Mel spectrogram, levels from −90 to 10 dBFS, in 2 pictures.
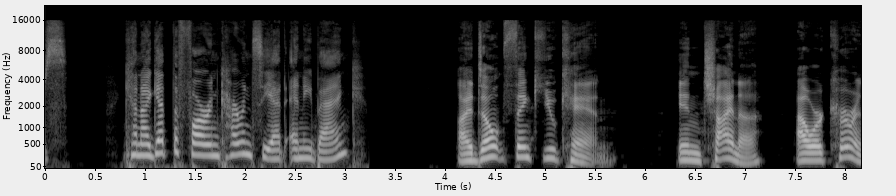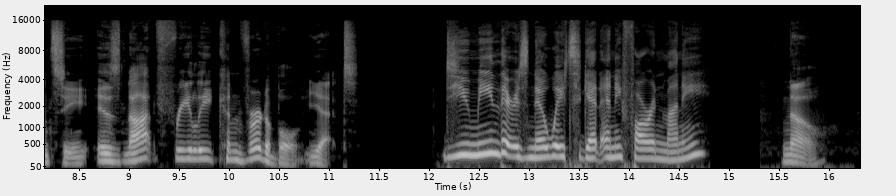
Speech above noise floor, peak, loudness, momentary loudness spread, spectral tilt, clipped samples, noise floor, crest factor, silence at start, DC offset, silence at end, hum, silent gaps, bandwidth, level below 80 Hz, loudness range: over 65 dB; -8 dBFS; -26 LUFS; 13 LU; -5 dB/octave; under 0.1%; under -90 dBFS; 20 dB; 0 s; under 0.1%; 0.4 s; none; 0.38-0.60 s, 3.24-3.82 s, 3.98-4.08 s, 11.35-12.03 s, 14.81-15.29 s; 16 kHz; -56 dBFS; 4 LU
